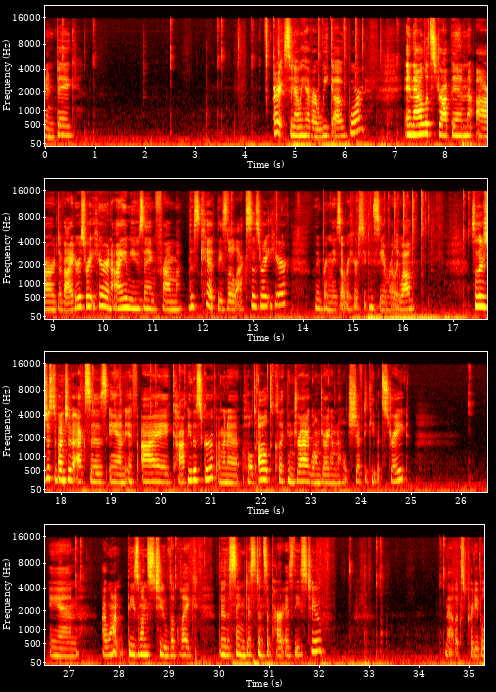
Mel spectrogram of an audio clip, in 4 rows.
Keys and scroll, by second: 3.9 space, 6.0 super+-, 6.7 space, 15.7 super+=, 18.4 space, 30.3 Right, 32.5 Right, 35.2 Left.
